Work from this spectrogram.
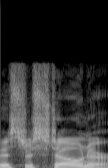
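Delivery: dry, understated. Sloan greets Stoner, half rising and pointing to a chair: dry. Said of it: "Sloane said dryly".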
